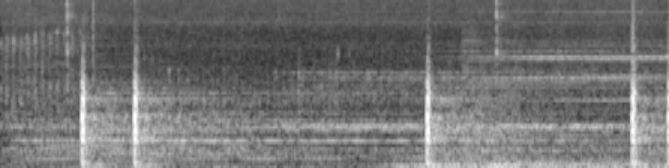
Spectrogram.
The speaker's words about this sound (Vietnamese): là tiếng gõ cửa. Tiếp theo đó là những âm thanh cót ca cót két vang lên.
